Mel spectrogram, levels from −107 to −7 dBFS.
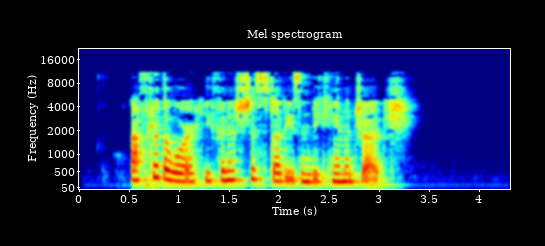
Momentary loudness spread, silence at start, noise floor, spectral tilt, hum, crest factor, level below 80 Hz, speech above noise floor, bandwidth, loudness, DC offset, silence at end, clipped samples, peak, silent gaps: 9 LU; 0.5 s; -86 dBFS; -4 dB/octave; none; 18 dB; -58 dBFS; 68 dB; 11.5 kHz; -19 LUFS; under 0.1%; 1.05 s; under 0.1%; -2 dBFS; none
